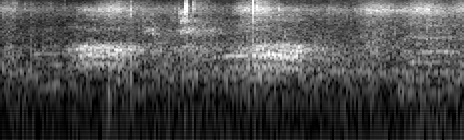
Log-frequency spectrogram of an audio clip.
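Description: A bird calling twice outdoors, two short separate calls about three-quarters of a second apart, over a faint steady high hiss.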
